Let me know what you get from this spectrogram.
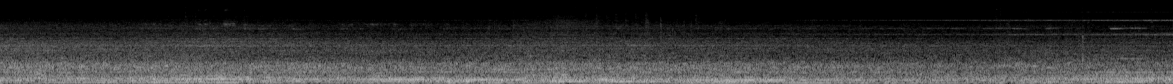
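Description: Greater Anglia passenger train running past close along the platform: a steady rumble of wheels and running gear with a low hum. A thin high-pitched squeal comes in near the end.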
